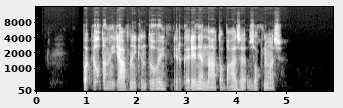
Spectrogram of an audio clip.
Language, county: Lithuanian, Kaunas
